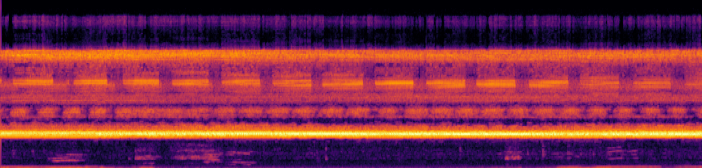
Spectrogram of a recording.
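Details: Countryside crickets chirp through the night in a dense, even, high trill; faint scattered twittering notes appear in the middle and soft low rustling swells at the start and end.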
